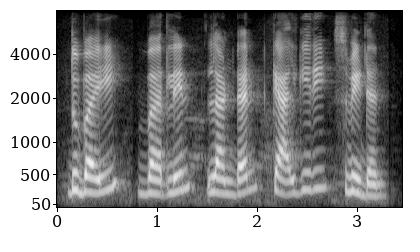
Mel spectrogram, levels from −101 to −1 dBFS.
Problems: none marked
